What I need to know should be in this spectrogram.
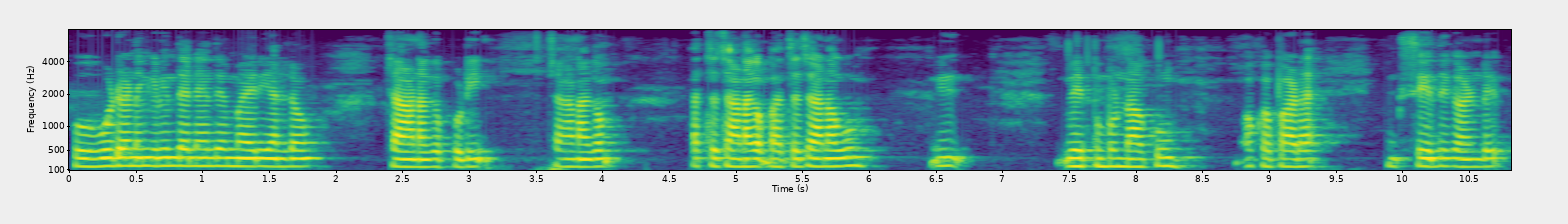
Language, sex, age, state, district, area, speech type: Malayalam, female, 30-45, Kerala, Malappuram, rural, spontaneous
